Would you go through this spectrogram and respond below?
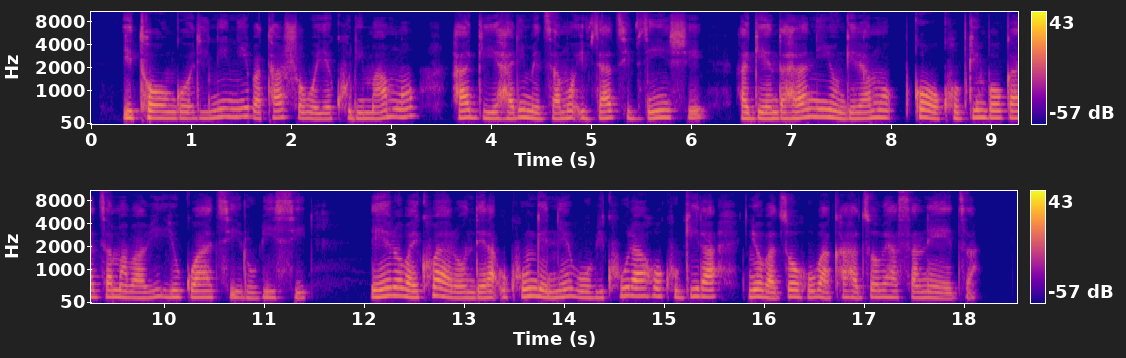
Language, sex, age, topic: Rundi, female, 18-24, agriculture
